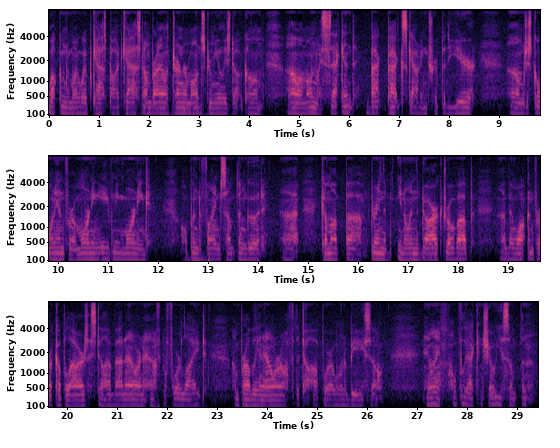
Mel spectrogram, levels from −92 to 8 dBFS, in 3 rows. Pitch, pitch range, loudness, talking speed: 120 Hz, 115-120 Hz, -36 LUFS, 175 wpm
